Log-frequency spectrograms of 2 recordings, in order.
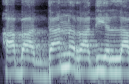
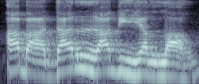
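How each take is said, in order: First: अबादन रादी अल्लाह with a clear n before the r; mistaken reading. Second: अबादर रादी अल्लाह, n merged into a doubled rolled र; joined reading. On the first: Teacher shows the mistake, n left unmerged. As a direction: read अबादन रादी अल्लाह unjoined, sounding the n. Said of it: "पढ़ेंगे तो mistake हो जाएगी". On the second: Teacher models connecting दाल to रा, slow recitation. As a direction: slowly link अबादर रादी अल्लाह through a held र. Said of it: "दाल को रा से connect करेंगे". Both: Shown as a demonstration.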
